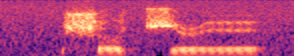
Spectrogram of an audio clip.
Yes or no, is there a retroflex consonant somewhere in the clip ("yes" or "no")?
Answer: yes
